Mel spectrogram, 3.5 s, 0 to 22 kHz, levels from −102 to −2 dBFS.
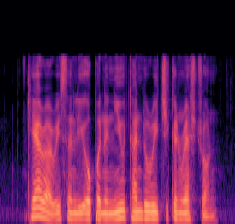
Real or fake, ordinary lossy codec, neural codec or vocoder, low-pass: real; none; none; none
